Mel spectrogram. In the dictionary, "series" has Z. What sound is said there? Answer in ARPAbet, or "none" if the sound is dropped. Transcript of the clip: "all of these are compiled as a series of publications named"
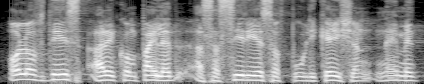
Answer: S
